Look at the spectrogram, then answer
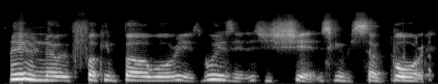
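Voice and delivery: mimicking a bored friend's complaint; a touch of exaggerated dismissive moaning; mock grumbling. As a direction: grumble it like someone dreading a dull topic. Mimics friend's grumbling before episode.

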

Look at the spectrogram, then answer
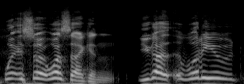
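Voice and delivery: usual speaking voice

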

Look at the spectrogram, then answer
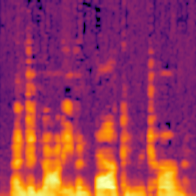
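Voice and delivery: ordinary delivery, nothing marked

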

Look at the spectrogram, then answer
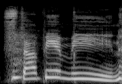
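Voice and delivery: slow, laughing protest. Real, not acted. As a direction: scold her through real laughter. Laughing at co-host's joke.

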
